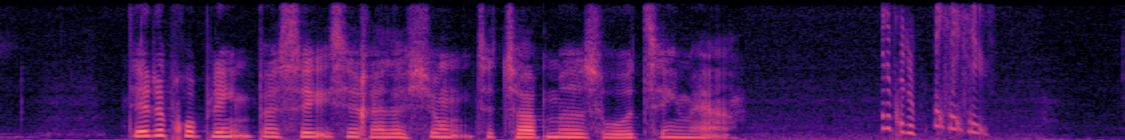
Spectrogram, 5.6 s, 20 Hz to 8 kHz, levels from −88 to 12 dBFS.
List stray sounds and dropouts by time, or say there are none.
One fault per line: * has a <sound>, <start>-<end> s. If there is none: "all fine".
* has a chirp, 4.4-5.0 s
